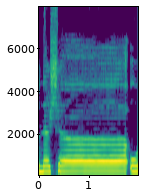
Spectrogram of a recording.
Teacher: کلمت نشاء میں مد واجب متصل ہے، تو ہم اپنی آواز 4 مد کے برابر لمبی کریں گے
